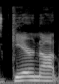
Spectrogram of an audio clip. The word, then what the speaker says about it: Gernot: This is Gernot Wagner, a tricky name to pronounce for Americans. Um, Gernot Wagner, uh, juggernaut without the jug.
